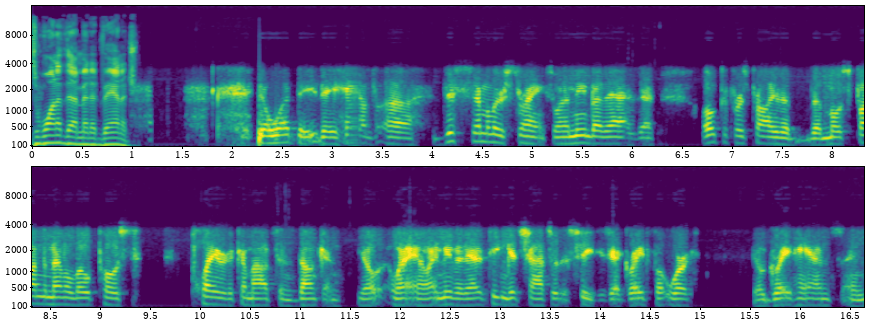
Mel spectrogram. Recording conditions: phone line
